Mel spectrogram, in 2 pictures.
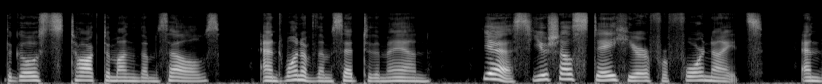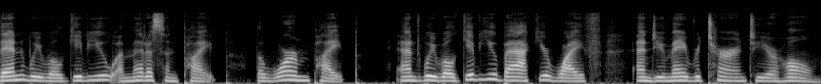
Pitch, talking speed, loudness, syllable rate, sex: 170 Hz, 170 wpm, -19 LUFS, 4.1 syllables/s, female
